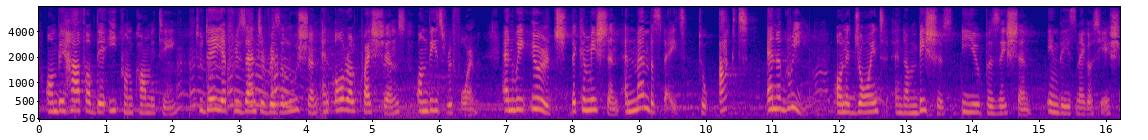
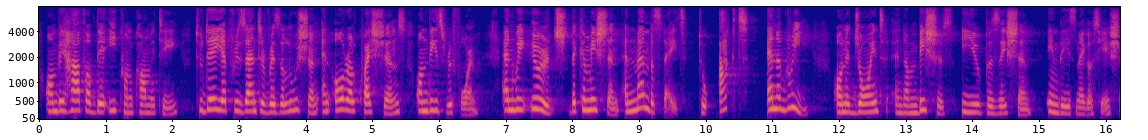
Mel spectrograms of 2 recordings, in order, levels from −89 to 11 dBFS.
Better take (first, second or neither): second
